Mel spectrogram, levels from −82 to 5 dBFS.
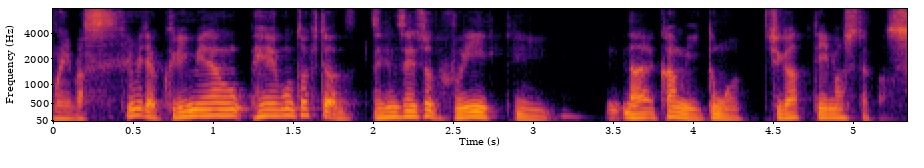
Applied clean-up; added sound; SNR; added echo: neural mask model DeepFilterNet 3.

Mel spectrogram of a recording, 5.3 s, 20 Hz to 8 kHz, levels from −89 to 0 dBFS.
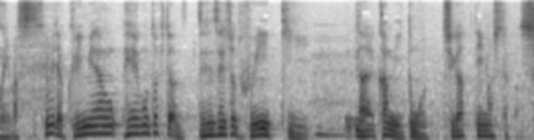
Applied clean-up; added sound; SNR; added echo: none; none; none; none.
